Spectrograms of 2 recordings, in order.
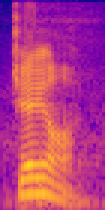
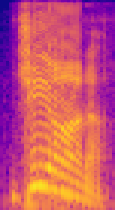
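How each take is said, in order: First: The name is said like the letter J plus on. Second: The name is said with three syllables, like Gianna. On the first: The speaker calls it right. "It's like the letter J on" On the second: The speaker calls it wrong. "I think it's pronounced Gianna, but I could be wrong"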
